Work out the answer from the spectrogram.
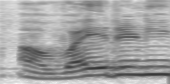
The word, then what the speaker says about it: वैरिणि: तो सबसे पहले वैरिणी जो है उसको आप ध्यान रखें। वैरिणी जो है इसमें आपको वही बोलना है, वाह, इसको बा नहीं बोलना।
